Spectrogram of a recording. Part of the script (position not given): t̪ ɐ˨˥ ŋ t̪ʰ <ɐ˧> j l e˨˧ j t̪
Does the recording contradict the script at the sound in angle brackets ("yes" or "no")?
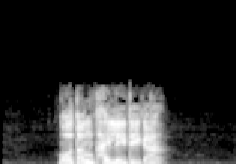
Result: yes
